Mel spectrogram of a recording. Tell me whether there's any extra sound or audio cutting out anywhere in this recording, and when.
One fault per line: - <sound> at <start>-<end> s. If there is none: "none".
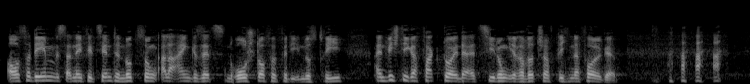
- laugh at 6.5-7.2 s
